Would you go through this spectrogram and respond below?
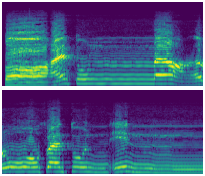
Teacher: Tapi kalau tuan-tuan pilih untuk sambung, dia jadi hukum izhar halqi di sini. Tanwin bertemu hamzah.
